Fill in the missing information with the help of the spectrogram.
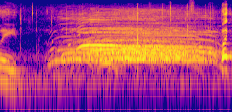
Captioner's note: applause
